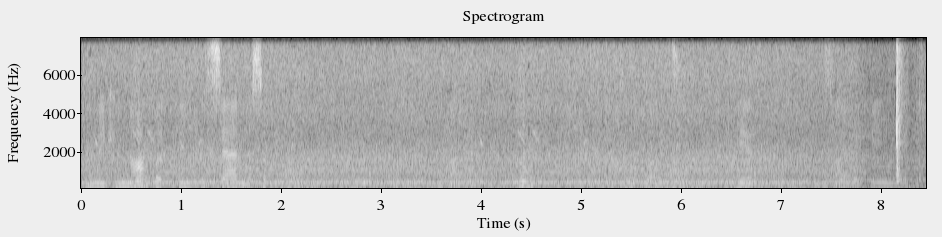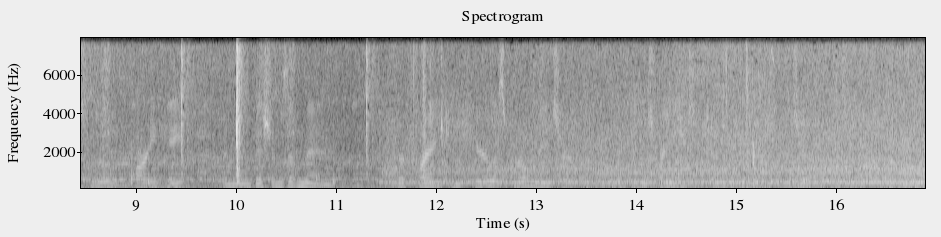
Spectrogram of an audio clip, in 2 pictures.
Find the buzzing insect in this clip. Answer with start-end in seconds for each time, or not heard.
0.0-16.8.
